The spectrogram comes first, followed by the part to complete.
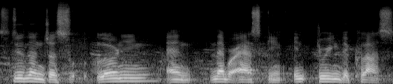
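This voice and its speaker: Words come out very slowly. Background noise is clearly audible. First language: not English. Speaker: international student. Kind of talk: documentary interview. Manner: halting.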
